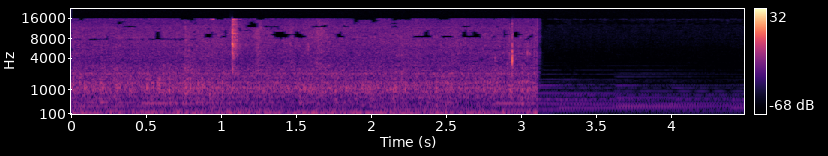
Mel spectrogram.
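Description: A pan of broth boiling hard, a steady noisy bubbling and rumble. It cuts off suddenly about three seconds in and gives way to quiet piano music.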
